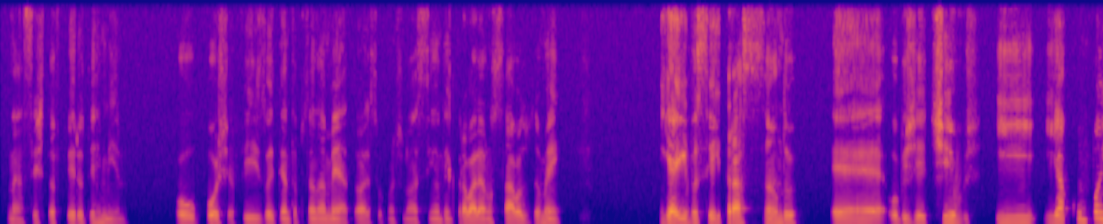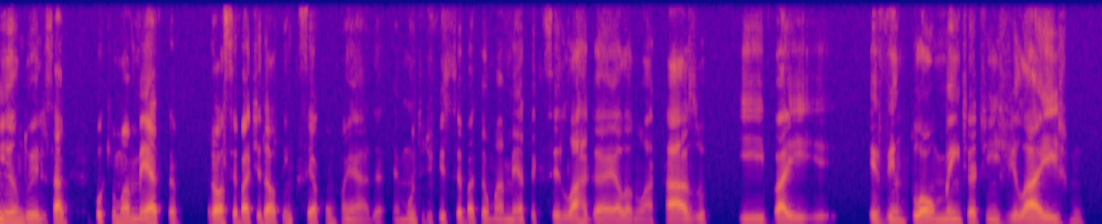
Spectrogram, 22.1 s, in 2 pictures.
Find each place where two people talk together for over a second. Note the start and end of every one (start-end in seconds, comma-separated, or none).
none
